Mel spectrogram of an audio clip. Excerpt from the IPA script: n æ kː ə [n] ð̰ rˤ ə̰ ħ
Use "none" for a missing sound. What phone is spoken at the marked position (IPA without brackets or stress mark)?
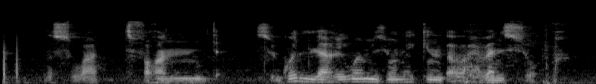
n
